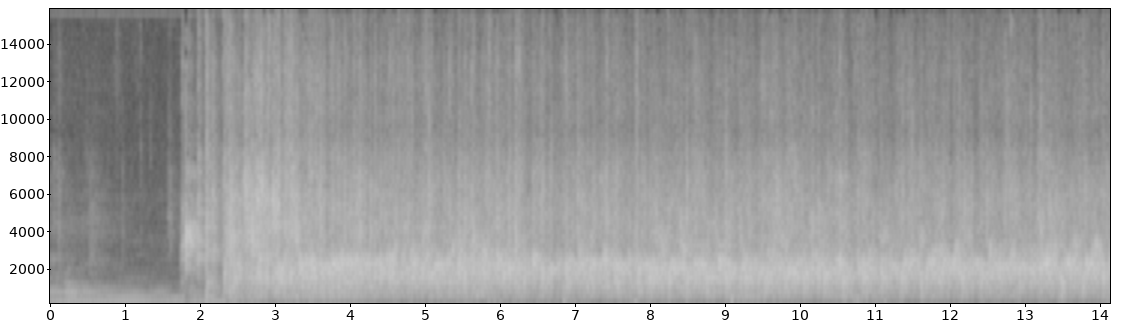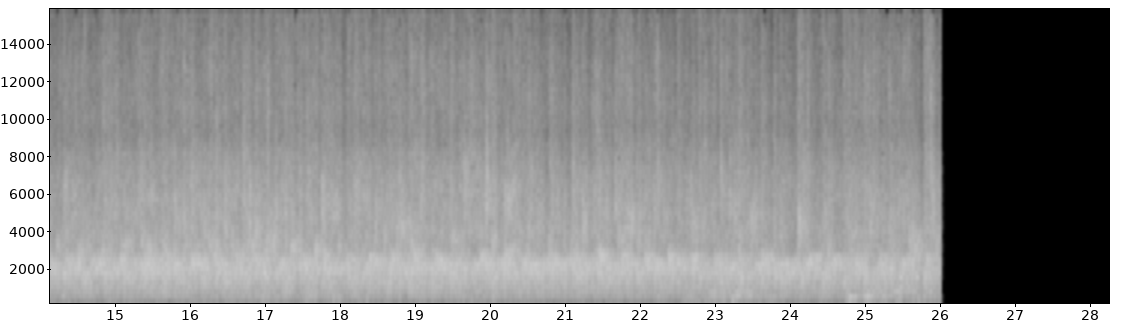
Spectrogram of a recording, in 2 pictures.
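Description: A grand piano's final chord fades away, then an audience applauds steadily for over twenty seconds until the sound cuts off suddenly.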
